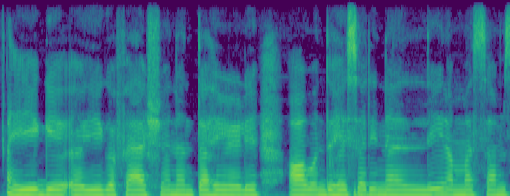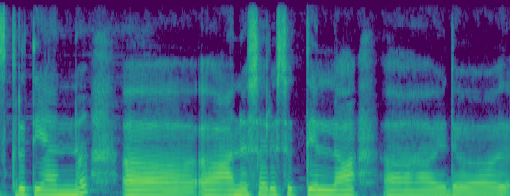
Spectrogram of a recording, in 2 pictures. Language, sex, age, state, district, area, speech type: Kannada, female, 18-30, Karnataka, Dakshina Kannada, rural, spontaneous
